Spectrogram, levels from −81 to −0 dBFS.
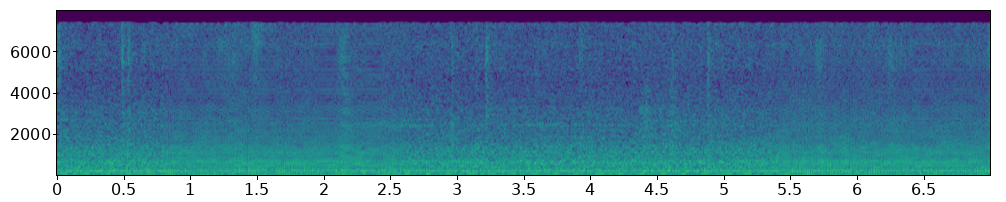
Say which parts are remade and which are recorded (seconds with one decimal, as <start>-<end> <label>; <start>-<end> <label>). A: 0.0-0.8 recorded; 0.8-2.6 remade; 2.6-5.4 recorded; 5.4-7.0 remade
